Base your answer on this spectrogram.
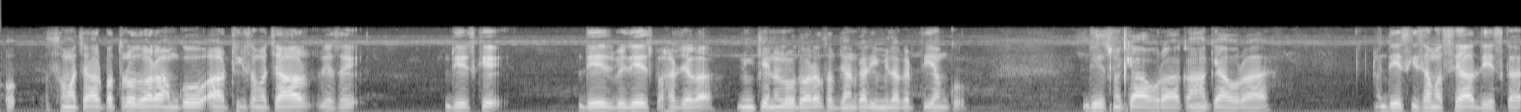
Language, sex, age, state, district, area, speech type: Hindi, male, 45-60, Uttar Pradesh, Hardoi, rural, spontaneous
